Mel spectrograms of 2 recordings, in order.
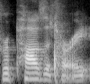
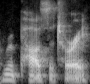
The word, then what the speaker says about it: repository: question how to pronounce repository is it rip or re repository so the rule generally is words that have an unstressed first syllable and are spelled with an E like between or repository is that use the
